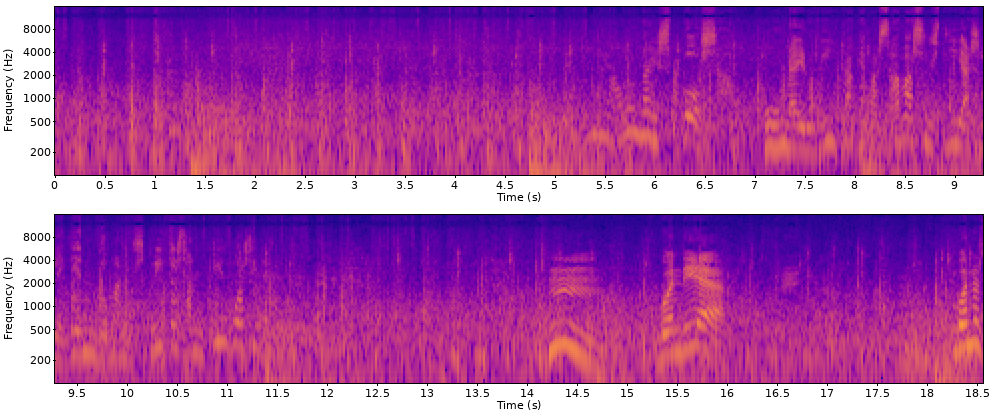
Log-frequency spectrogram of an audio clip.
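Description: Footsteps run quickly along a dirt path and onto wooden planks.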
